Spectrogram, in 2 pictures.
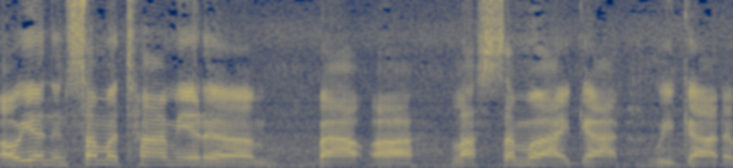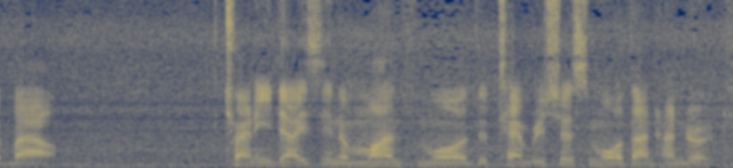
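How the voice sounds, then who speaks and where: Through noticeable background noise, a man with a fairly high pitch speaks at a moderate pace with fairly even intonation. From Vietnam, Hanoi. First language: Vietnamese. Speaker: golf course turf management trainee. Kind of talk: interview. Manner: halting.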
